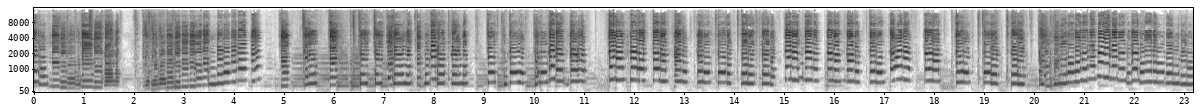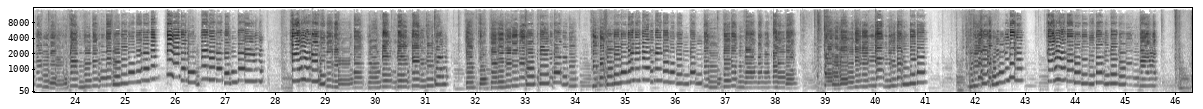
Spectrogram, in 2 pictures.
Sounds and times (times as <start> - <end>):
Brass instrument: 0.0 - 46.3
Saxophone: 0.0 - 46.3.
